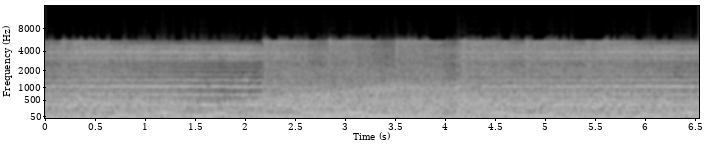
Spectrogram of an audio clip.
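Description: Film background score: held synthesizer chords that shift about two and four seconds in, over a low, evenly pulsing bass.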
